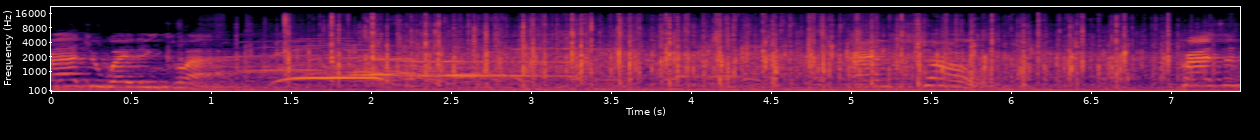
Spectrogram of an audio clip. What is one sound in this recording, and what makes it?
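A large outdoor crowd cheers and whoops loudly.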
